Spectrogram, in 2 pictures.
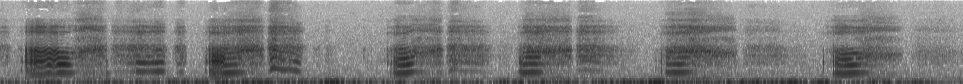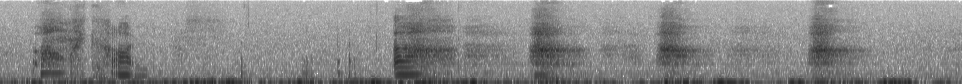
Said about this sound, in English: I'm sorry for all the heavy breathing, but it kind of comes with the territory.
